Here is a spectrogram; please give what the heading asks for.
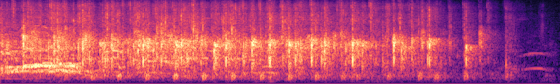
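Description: A crowd applauds steadily for a speaker about to share an update about a food bank, with dense overlapping claps sustained for several seconds before thinning out into a few scattered final claps.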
